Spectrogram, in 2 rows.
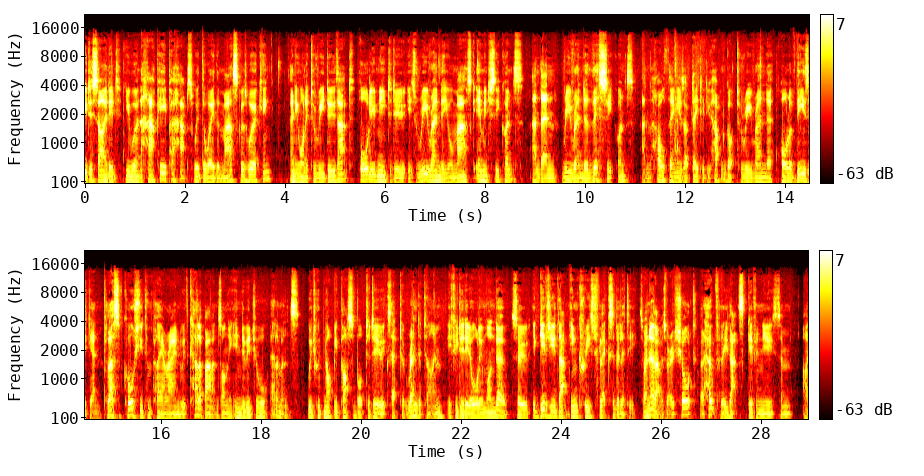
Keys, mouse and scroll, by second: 0.7 middle click, 1.1-2.6 scroll up 2, 2.6 middle click, 3.6 click, 3.9-5.4 scroll down 1, 7.1 click, 13.0-13.5 scroll up 1, 13.5 scroll down 1, 13.7 middle click, 15.7-17.1 scroll up 1, 18.7 middle click, 27.8 scroll down 1.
